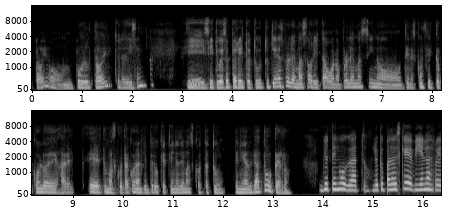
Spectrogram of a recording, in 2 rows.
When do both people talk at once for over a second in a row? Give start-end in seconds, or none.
none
